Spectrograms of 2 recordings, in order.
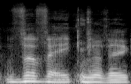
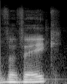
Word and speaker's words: Vivek: He says Vivek. And it rhymes with cake. Swami. So Vivek, cake.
